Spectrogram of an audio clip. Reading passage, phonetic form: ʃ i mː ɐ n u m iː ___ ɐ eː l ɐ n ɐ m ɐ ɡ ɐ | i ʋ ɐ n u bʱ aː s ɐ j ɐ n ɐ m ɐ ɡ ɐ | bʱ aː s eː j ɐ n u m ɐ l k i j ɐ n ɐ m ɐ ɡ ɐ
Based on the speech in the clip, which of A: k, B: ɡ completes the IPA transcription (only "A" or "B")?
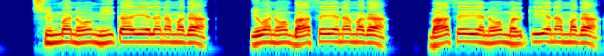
A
